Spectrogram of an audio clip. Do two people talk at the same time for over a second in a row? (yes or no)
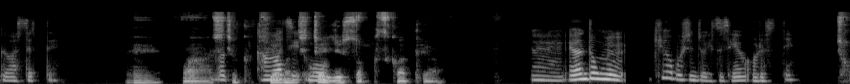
yes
